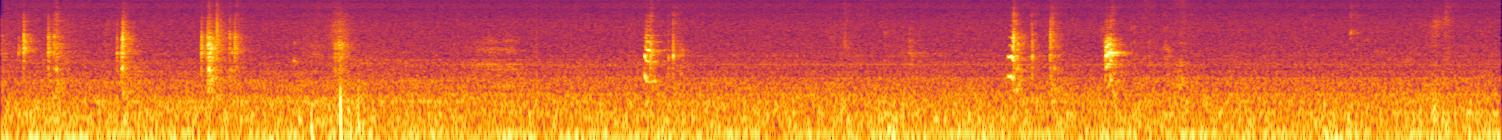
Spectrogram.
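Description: A Maine Coon cat gives short, soft chirps and chattering calls aimed at birds.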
